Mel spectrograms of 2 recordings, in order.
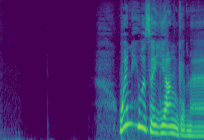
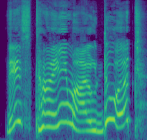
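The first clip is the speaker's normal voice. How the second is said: much higher, louder, slow determined call; 4 dB louder than usual. Acted. Mister Grinling calling to the seagulls, determined and loud. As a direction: call it out over the sea. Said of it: "he called to the seagulls".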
